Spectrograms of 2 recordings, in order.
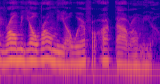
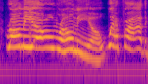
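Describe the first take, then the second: First: It is said in a normal speaking voice. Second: It is said loudly, projected like on stage.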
